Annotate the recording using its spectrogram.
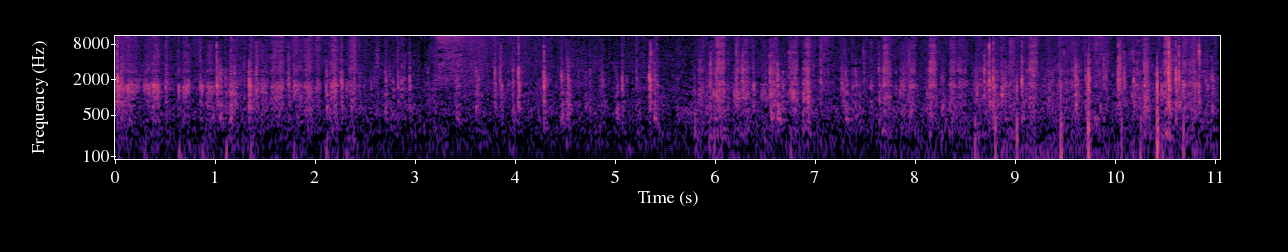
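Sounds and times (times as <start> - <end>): background hiss: 0.0 - 11.0
scratching and light clicks: 0.0 - 11.0.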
